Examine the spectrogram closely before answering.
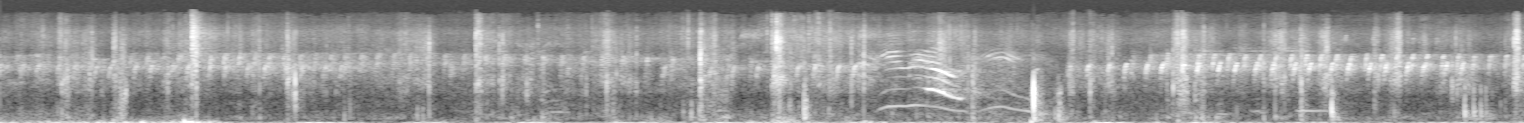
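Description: Footsteps crunch and scuff over loose stones.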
